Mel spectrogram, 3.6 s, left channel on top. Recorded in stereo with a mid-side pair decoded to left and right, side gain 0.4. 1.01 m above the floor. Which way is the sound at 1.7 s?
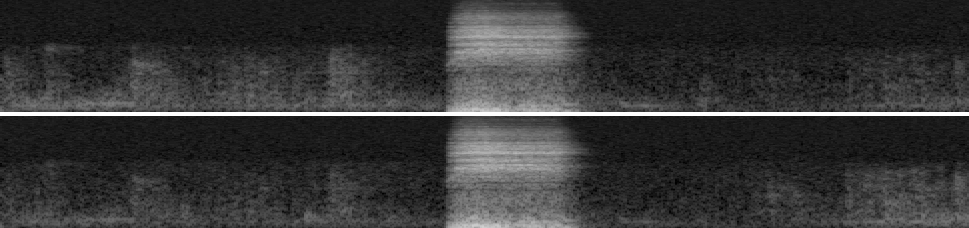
25° right.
